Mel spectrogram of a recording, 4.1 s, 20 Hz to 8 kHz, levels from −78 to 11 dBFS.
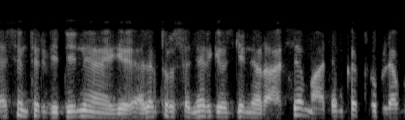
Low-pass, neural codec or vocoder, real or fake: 7.2 kHz; none; real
